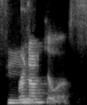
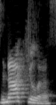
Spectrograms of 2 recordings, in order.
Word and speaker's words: Ranunculus: You spell it? What's that? R-A-N-U-N-C... Ranunculus. Ranunculus, thank you.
